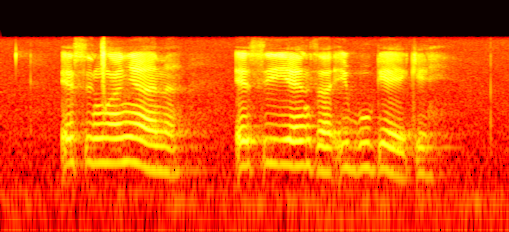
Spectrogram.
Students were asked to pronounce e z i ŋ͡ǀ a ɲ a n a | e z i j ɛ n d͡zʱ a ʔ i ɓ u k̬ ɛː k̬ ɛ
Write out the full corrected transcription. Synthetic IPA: e s i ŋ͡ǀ a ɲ a n a | e s i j ɛ n d͡zʱ a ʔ i ɓ u k̬ ɛː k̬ ɛ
